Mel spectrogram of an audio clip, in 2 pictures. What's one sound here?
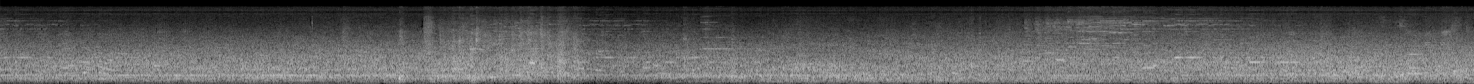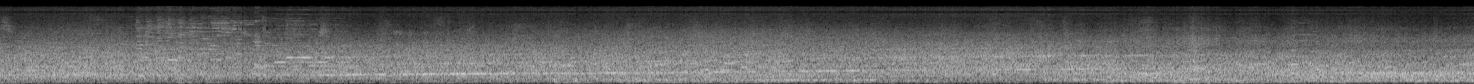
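A tram rumbles and rattles along its tracks.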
